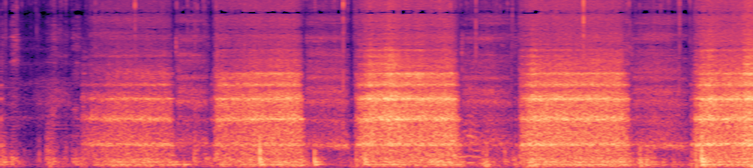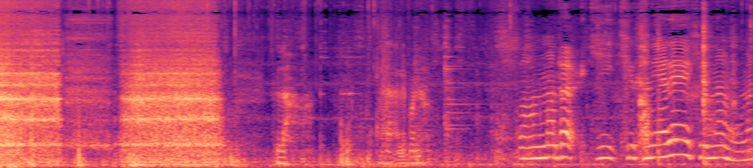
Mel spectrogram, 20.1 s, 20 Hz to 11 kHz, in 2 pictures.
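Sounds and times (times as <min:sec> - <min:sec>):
breathy blasts through a blowpipe: 0:00.6 - 0:14.3.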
